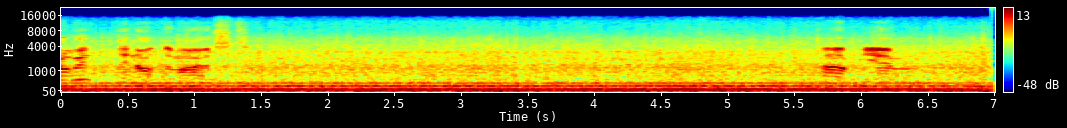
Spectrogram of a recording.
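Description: Toyota Dyna truck with a pushrod engine running rich, held at a steady raised rev: a constant loud droning hum with low rumble, and brief voices talking over it near the start and end.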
